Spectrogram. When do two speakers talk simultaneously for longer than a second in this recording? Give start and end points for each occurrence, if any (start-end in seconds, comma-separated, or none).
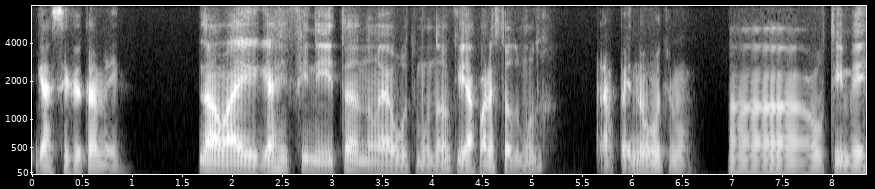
none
